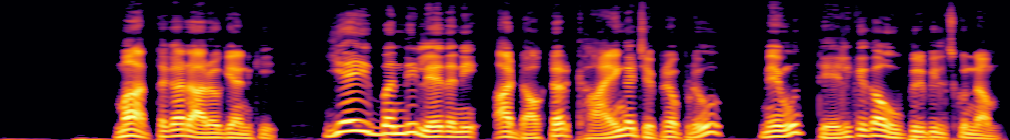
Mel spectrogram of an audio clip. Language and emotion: Telugu, happy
